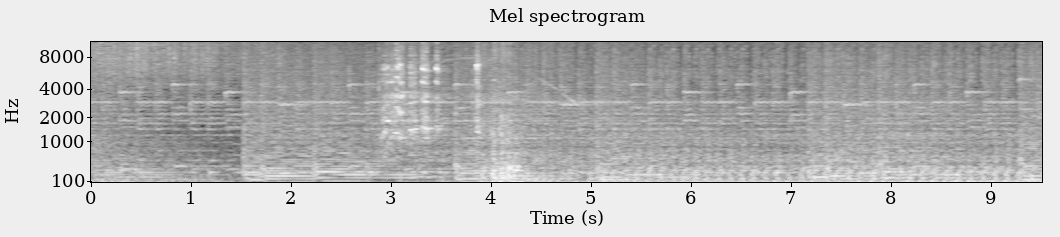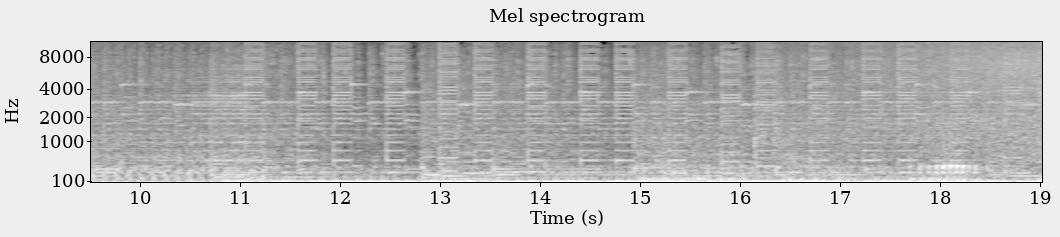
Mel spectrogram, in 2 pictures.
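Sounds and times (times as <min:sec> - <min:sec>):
background music: 0:00.0 - 0:19.0
motorcycle engine starting and idling: 0:02.8 - 0:19.0.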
